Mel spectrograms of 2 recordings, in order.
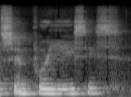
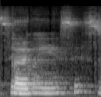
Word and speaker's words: sympoiesis: but Sympiesis. – See, actually, I don't know what it's called in English. In Danish, it's called sympoiesis. – Okay, sympoiesis.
